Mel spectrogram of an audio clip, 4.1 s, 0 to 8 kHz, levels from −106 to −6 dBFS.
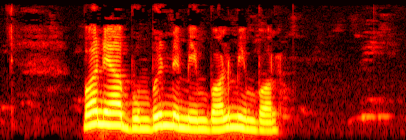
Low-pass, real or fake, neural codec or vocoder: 7.2 kHz; real; none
